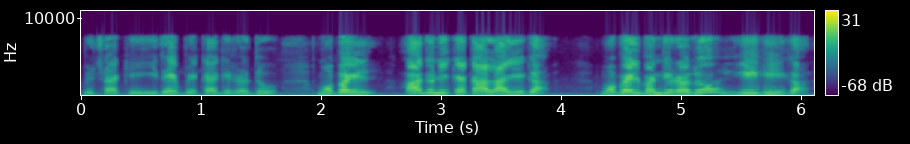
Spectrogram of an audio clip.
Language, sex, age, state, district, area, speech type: Kannada, female, 60+, Karnataka, Bangalore Rural, rural, spontaneous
